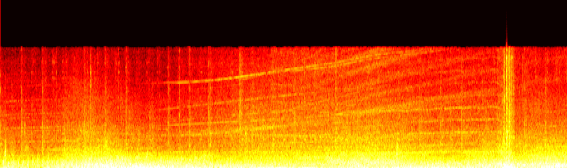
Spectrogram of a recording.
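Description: A jet engine whines and rumbles as it spools up.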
